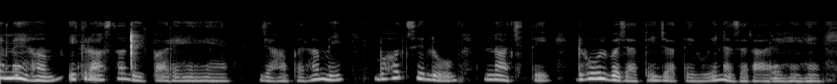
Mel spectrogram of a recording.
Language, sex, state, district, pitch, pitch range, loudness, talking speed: Hindi, female, West Bengal, Jalpaiguri, 190 Hz, 165-230 Hz, -27 LUFS, 155 wpm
